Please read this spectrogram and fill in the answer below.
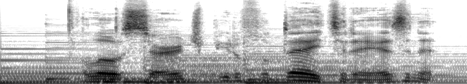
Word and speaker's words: Serge: so I called listen I say Serge I know some people want me to say Sergei like voice it's spelled here yo Sergey see now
